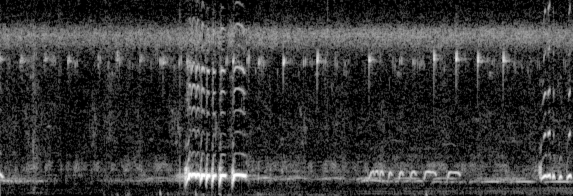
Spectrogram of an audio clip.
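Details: Zebra dove, local type, singing to draw replies from rival doves: quiet start, a loud burst of rapid strokes near two seconds, a softer run of looping coos, and a final loud burst.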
